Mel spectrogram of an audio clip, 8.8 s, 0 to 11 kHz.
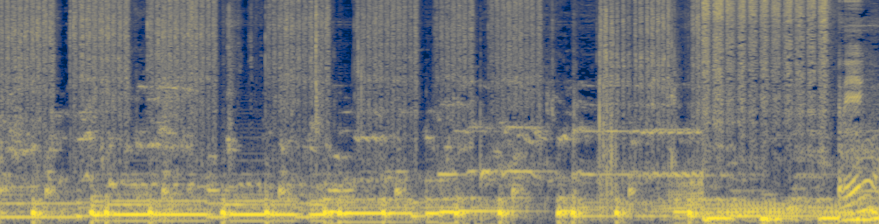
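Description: Coarse 120-grit sandpaper rubs by hand across a surface being prepared for paint, in repeated rhythmic back-and-forth strokes, close and moderately quiet, with no talking.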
